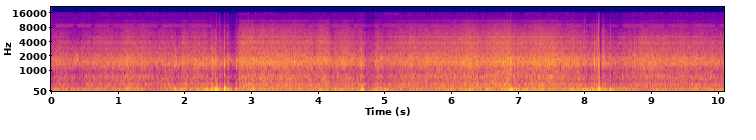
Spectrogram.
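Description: Wind rushing over the microphone of a rider-mounted camera during a fast mountain-bike descent, with tyres rattling over loose slate and gravel. Low thumps come as the bike hits bumps, the heaviest about two and a half seconds in and again near eight seconds.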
